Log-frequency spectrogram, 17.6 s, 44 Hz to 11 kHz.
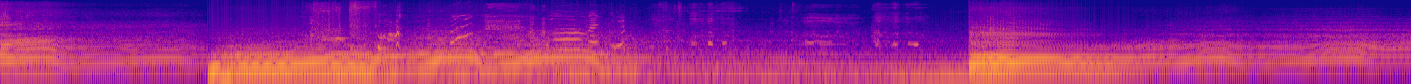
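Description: A 2.7-ton pickup truck accelerating hard from inside the cabin, engine surging loudly with rising revs and gear changes, a brief lull, then another strong surge of acceleration.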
